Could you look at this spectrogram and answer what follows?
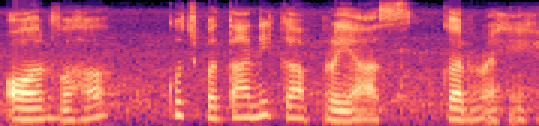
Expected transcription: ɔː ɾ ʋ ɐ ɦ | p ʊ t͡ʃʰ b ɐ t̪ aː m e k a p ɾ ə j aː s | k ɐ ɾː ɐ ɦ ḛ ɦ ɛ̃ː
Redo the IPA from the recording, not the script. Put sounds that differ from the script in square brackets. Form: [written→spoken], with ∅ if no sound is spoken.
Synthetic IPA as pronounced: ɔː ɾ ʋ ɐ ɦ | [p→k] ʊ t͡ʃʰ b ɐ t̪ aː [m→n] e k a p ɾ [ə→ɐ] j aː s | k ɐ ɾː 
